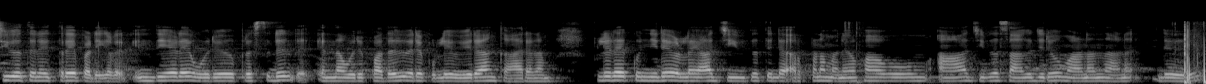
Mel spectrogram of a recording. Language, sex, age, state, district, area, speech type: Malayalam, female, 45-60, Kerala, Kottayam, rural, spontaneous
